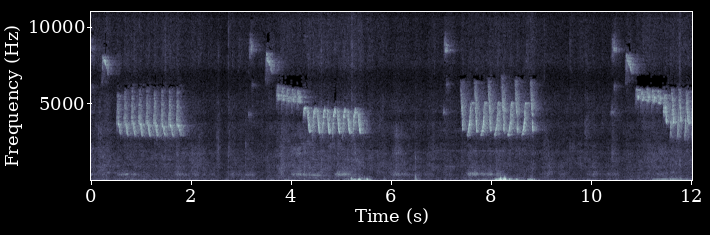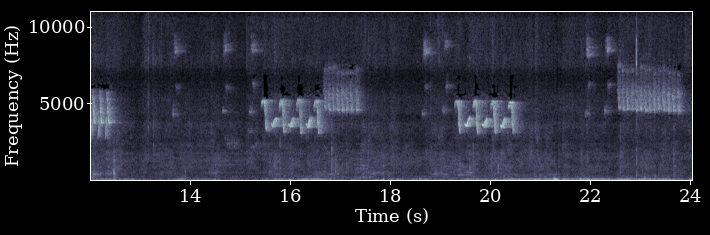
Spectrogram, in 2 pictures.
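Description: A songbird repeating the same short song seven times, about every 3 to 4 seconds: a brief high note followed by a fast, high trill lasting about a second and a half.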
